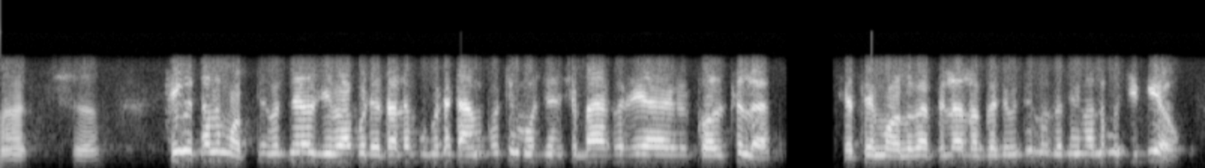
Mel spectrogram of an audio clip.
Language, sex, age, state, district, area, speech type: Odia, male, 45-60, Odisha, Jajpur, rural, conversation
